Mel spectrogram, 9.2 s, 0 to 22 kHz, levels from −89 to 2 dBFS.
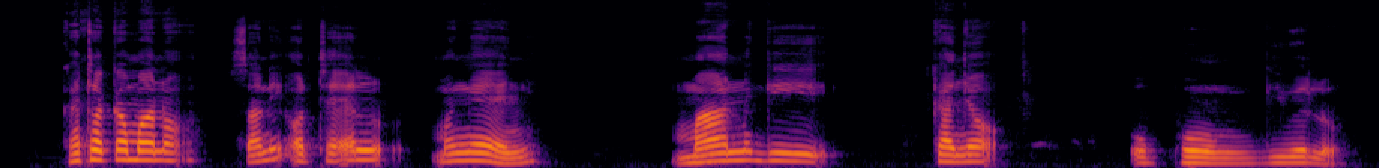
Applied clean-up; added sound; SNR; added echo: none; none; none; none.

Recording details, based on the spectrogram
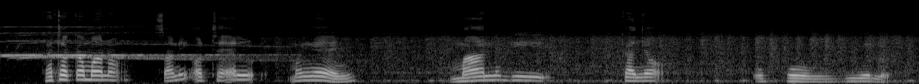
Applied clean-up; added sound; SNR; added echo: none; Train; 11 dB; none.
